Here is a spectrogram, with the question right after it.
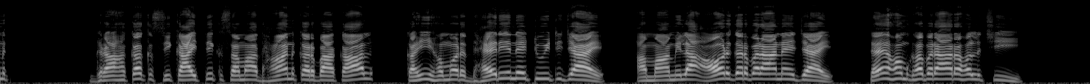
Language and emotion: Maithili, fearful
